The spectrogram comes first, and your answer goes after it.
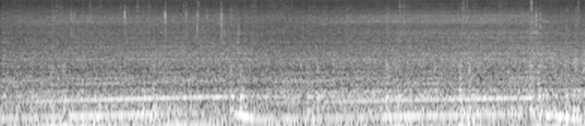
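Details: Unstable idle whose low drone dips and recovers every few seconds. The owner says it has improved but still acts up at times and suspects a vacuum leak, which is unconfirmed.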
